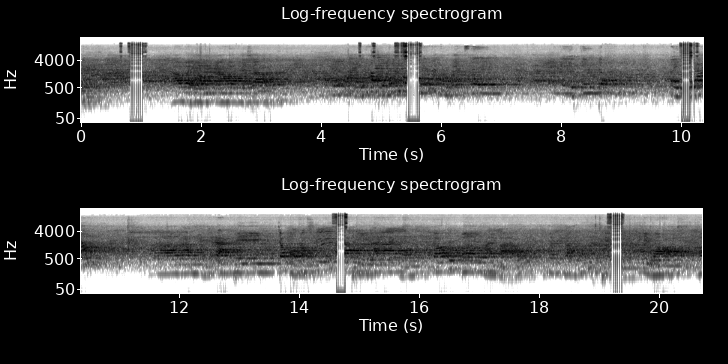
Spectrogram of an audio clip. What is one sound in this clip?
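A young woman speaks into a microphone over loudspeakers.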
